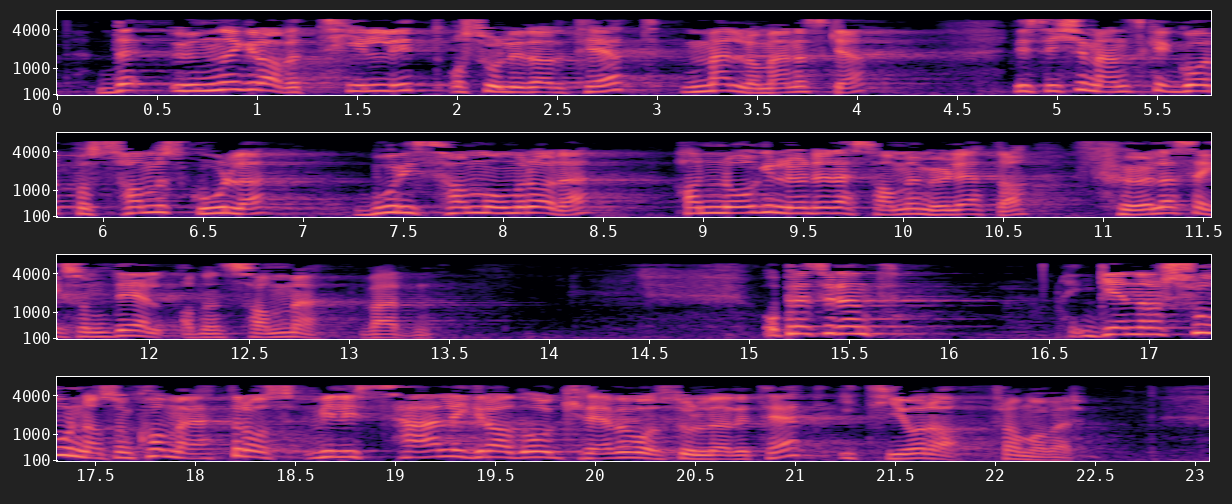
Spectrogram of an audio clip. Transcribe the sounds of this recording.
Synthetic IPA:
d̪ɛʉnːəɡɾɑːʋəʈʰɪlːɪt̪ːɔsʊlɪd̪ɑɾɪt̪ʰeːt̪mɛlːɔmːɛnːəskə | ʋɪsɪçːəmɛnːəskəɡoːɾpʰɔsɑmːəskuːlə | buːɾɪsɑmːəɔmɾoːd̪ə | hɑɾnoːɡənlʉnd̪əd̪æsɑmːəmʉːlɪheːt̪ɑføːləsɛɡsɔmd̪eːlɑ̰ʋd̪ɛnsɑmə̰ʋæɾɖ̪n̩ | ɔpʰɾɛsɪd̪ɛnt̪ | ɡɛnəɾɑʂuːnnɑsɔmkʰɔmːəɾɛt̪ːəɾɔsʋɪlɪsæːɭɪɡɾɑːd̪oːɡ̚kʰɾeːʋəʋoːɾsʊlɪd̪ɑɾɪt̪ʰeːt̪ɪt̪ʰiːoːɾɑfɾɑmːo̰ːʋə̰ɾ

